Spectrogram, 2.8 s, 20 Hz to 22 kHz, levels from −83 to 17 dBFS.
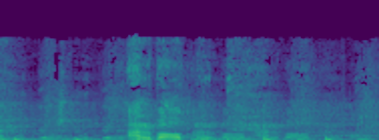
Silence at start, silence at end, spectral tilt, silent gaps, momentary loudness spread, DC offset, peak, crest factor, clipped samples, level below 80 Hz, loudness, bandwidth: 0 s; 0 s; -4 dB/octave; none; 13 LU; under 0.1%; 0 dBFS; 24 dB; under 0.1%; -54 dBFS; -24 LUFS; 16.5 kHz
